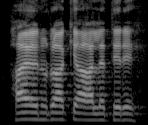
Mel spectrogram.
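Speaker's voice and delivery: low monotone greeting; expressionless. Shown as a demonstration. Teacher mimicking a friend's lifeless greeting, expressionless. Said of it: "ये expressionless conversation".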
